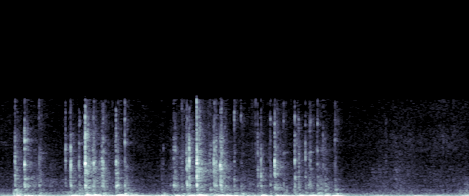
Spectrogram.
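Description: Keys on a computer keyboard are typed in quick, irregular bursts of soft clicks as a username and password are entered at a login screen, faint and close with no talking.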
